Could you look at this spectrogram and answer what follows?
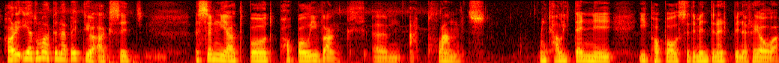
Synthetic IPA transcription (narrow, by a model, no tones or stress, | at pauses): hɔɾɨʔiːadʊmladənabɛdjɔʔaɡ̥sɨd | əsənjadb̥oːd̥pʰɔb̥ɔlˠɪvaŋkʰəːmapʰlˠantʰ | ənkʰalˠidɛnɨipʰɔbɔlˠsɨðimɪndənɛrb̥ɨnər̥ejɔlˠa̰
